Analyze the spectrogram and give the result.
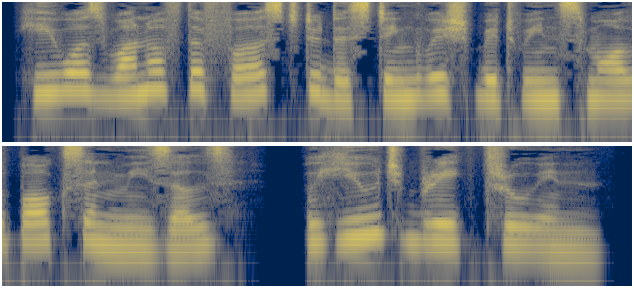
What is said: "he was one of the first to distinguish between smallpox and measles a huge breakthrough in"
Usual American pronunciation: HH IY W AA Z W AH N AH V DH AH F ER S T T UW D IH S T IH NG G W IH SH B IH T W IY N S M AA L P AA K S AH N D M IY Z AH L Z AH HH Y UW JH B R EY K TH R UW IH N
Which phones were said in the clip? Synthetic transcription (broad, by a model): HH IY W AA Z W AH N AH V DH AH F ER S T T UW D IH S T IH NG G W IH SH B IH T W IY N S M AA L P AA K S AH N D M IY Z AH L Z AH HH Y UW JH B R EY K T R UW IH N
